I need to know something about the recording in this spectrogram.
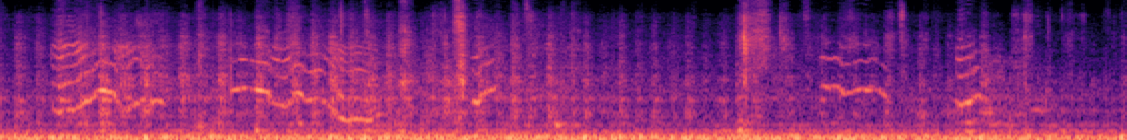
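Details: Stray dogs, a mother with her litter of puppies living in a rough place, as a puppy is picked up: high, wavering whines rise and fall in short bends, with steady low traffic rumble and brief speech.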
